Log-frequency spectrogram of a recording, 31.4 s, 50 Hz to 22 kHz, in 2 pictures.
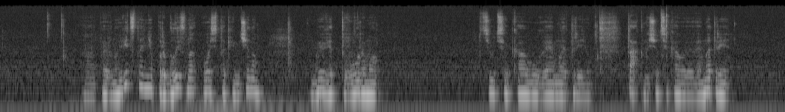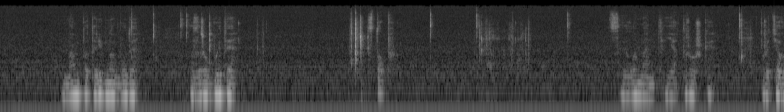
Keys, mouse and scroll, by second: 7.3-10.5 middle drag, 12.5-13.5 scroll up 1, 13.5 click, 18.6-19.6 middle drag, 19.6 click, 21.1 e, 24.6 click, 25.7 ctrl+z, 26.1 ctrl+z, 27.3 click.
